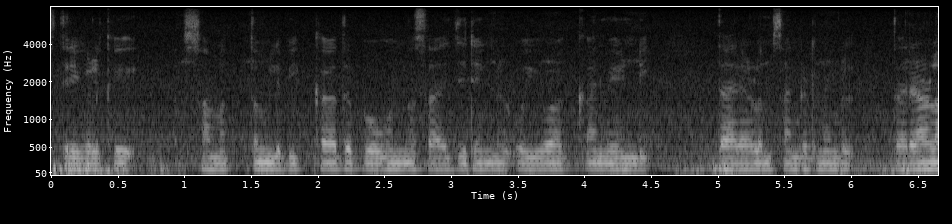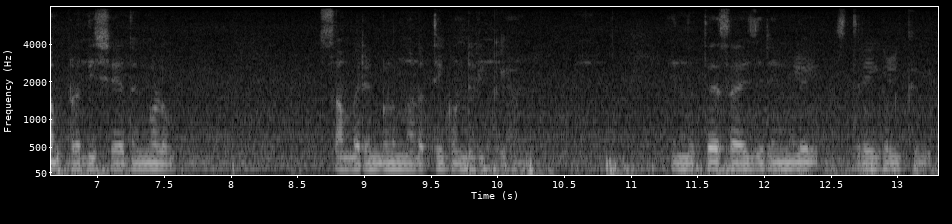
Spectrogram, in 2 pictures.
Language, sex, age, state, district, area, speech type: Malayalam, male, 18-30, Kerala, Kozhikode, rural, spontaneous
